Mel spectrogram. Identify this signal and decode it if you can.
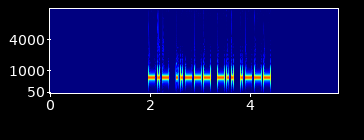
Morse code, heard as a keyed tone, about 22 wpm, 700 Hz. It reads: K2DJ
